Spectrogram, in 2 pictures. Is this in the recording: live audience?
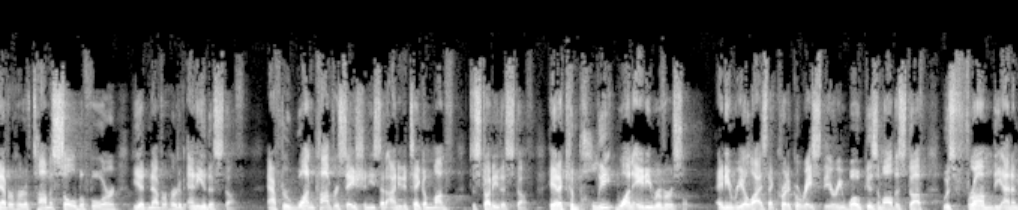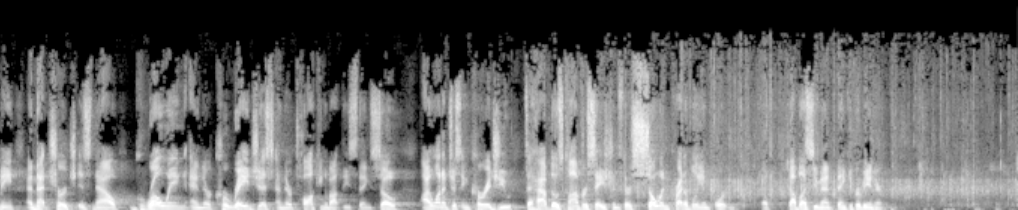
yes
